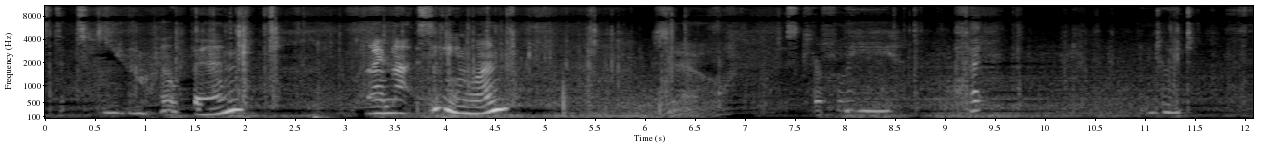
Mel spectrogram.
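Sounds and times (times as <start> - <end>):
person speaking: 0.0 - 2.2, 3.1 - 4.8
plastic envelope rustling: 0.0 - 7.5, 8.1 - 12.0.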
